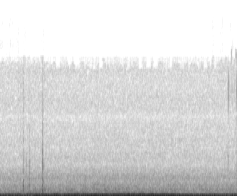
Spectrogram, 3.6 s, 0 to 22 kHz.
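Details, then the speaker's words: Mercedes SL600 on the lift with its transmission just installed and only partly filled, running with no exhaust: a steady deep idle while shifting park, drive, neutral and reverse, with no bang or clunk. Engagement is very smooth. "And now when you put it in park, that's engagement in drive, that's neutral,"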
